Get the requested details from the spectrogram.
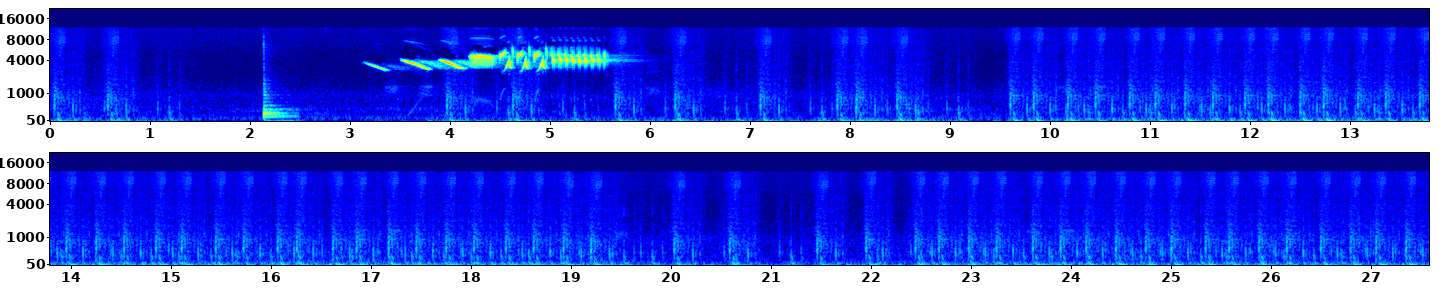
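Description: Hooves thud steadily as a moose walks over rocky ground.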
